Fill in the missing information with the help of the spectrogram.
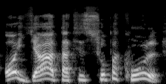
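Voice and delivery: hammed-up comic German, pitched high and punched out; comedic German accent. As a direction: put on a cartoonish German accent. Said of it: "comedic German".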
